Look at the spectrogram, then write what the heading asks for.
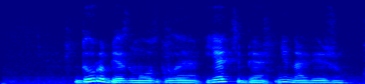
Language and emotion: Russian, neutral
